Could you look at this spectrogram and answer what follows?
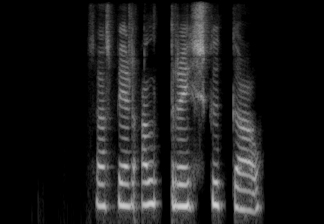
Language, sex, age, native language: Icelandic, male, 9, Icelandic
